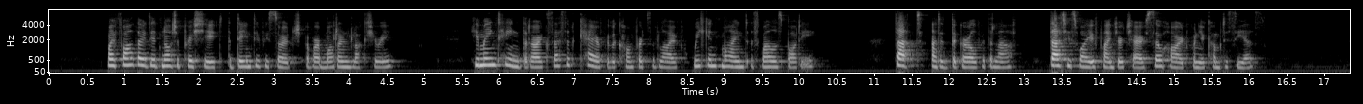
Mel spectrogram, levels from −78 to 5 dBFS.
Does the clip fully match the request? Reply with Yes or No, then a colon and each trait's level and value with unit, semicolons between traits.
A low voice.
No: high, 230 Hz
